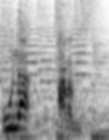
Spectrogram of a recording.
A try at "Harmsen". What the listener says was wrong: No, no. Ulla Armsen mit H am Anfang. Ja, wie von der Eide mit A am Anfang.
